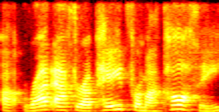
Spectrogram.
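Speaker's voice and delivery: put-on southern US accent. Telling a story while a partner calls out accents to switch into: southern accent. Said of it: "Add a southern accent".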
